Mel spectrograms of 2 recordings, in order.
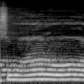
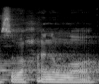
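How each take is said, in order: First: It is said loudly and high. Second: It is said softly and quietly.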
